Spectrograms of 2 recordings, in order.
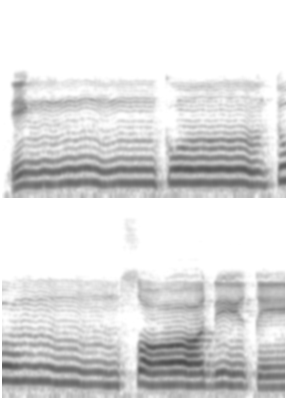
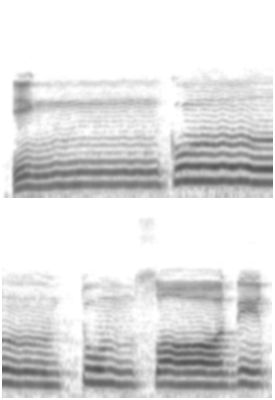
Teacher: Bunyi saja tum terus masuk sadiqin. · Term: izhar syafawi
